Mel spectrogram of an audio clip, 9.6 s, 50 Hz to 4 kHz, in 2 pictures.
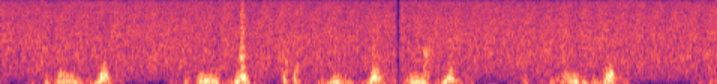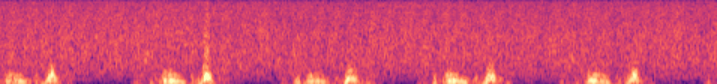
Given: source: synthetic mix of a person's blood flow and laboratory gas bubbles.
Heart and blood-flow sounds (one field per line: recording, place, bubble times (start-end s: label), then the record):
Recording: Doppler ultrasound of blood flow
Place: precordium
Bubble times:
1.85-2.02 s: bubbles
2.81-2.88 s: bubbles
From the record:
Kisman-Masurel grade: 211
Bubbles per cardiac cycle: several, 3 to 8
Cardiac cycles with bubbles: 1 to 10%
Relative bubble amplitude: barely perceptible (0.100 to 0.250)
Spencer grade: 1 (occasional bubble signal discernible with the cardiac motion signal, with majority of cardiac periods free of bubbles)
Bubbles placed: only in the low amplitude regions of the cardiac cycle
